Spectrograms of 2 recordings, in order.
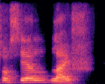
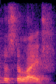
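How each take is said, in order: First: The two L sounds are said separately. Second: The two L sounds merge into one. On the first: This is how a typical Indonesian speaker says it. "orang Indonesia ngomongnya social life" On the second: This is how a foreign speaker says it. "orang asing pasti ngomongnya social life gitu kan. Ya wis kayak jadi satu gitu"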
